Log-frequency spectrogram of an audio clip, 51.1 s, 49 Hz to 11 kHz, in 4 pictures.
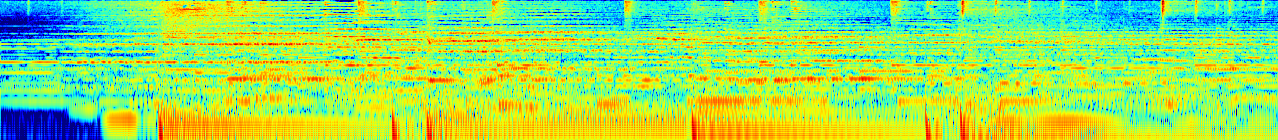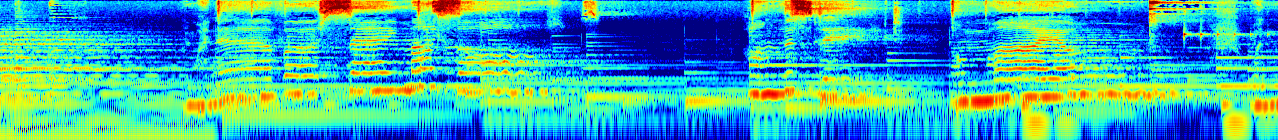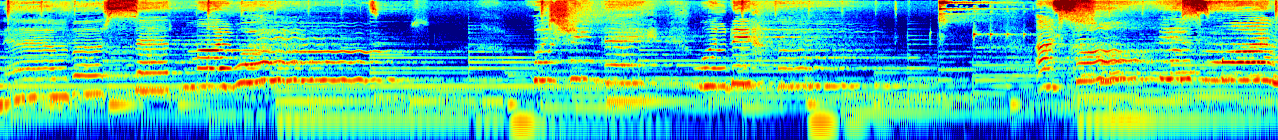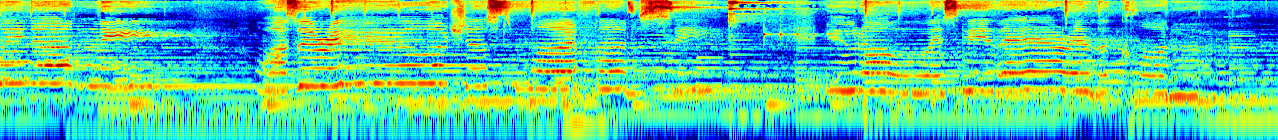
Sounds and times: Sad music: 0.0s - 51.1s.

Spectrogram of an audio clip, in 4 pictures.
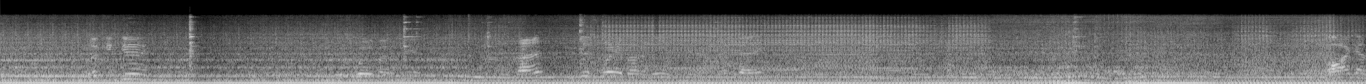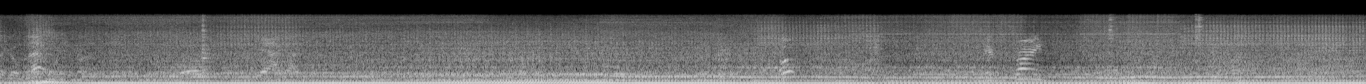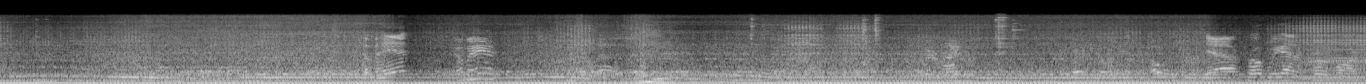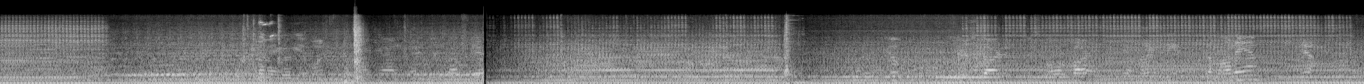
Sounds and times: Vehicle: 0.0s - 54.6s
Speech: 0.8s - 1.6s, 3.4s - 4.3s, 5.1s - 7.7s, 13.2s - 14.6s, 15.4s - 16.8s, 21.4s - 21.8s, 23.5s - 24.2s, 30.9s - 32.4s, 33.0s - 33.7s, 36.4s - 37.1s, 37.9s - 41.0s, 43.5s - 45.9s, 49.8s - 54.2s.

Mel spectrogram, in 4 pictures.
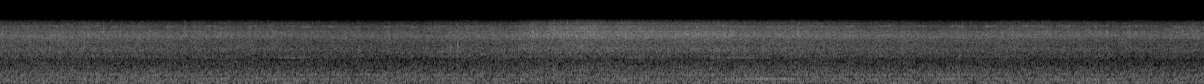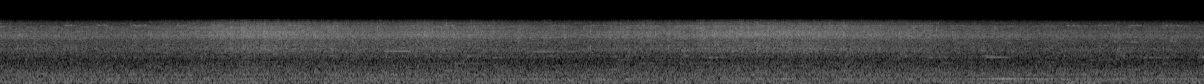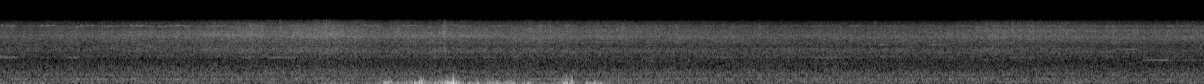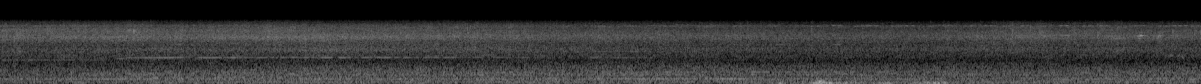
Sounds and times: Music: 19.8s - 28.7s, 34.7s - 40.8s.

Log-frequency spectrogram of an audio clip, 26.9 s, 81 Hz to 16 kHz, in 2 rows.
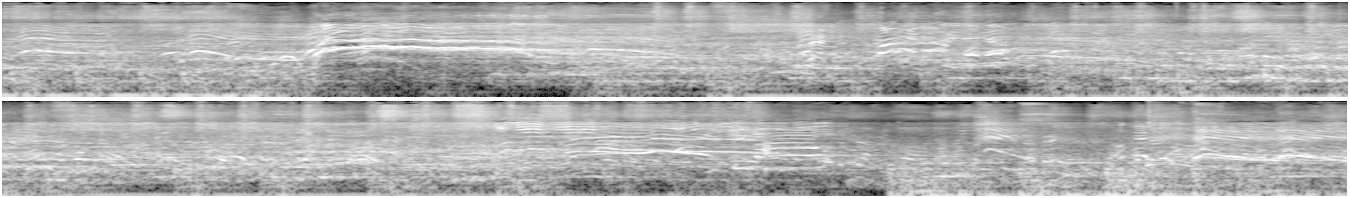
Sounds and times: Inside, public space: 0.0s - 26.9s
Music: 0.0s - 26.9s.

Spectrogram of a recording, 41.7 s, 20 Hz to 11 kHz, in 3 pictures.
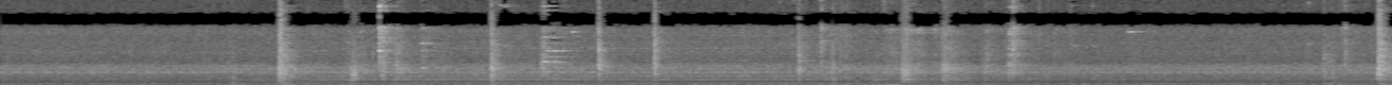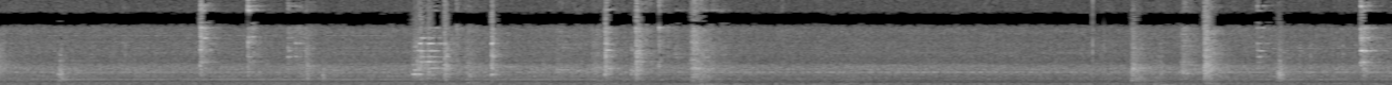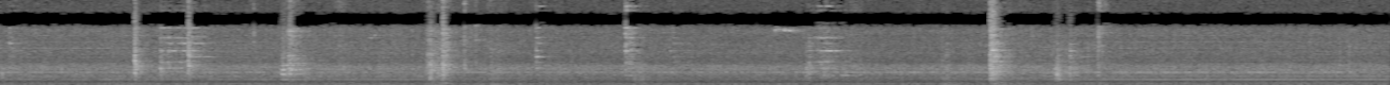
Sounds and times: Engine: 0.0s - 41.7s.

